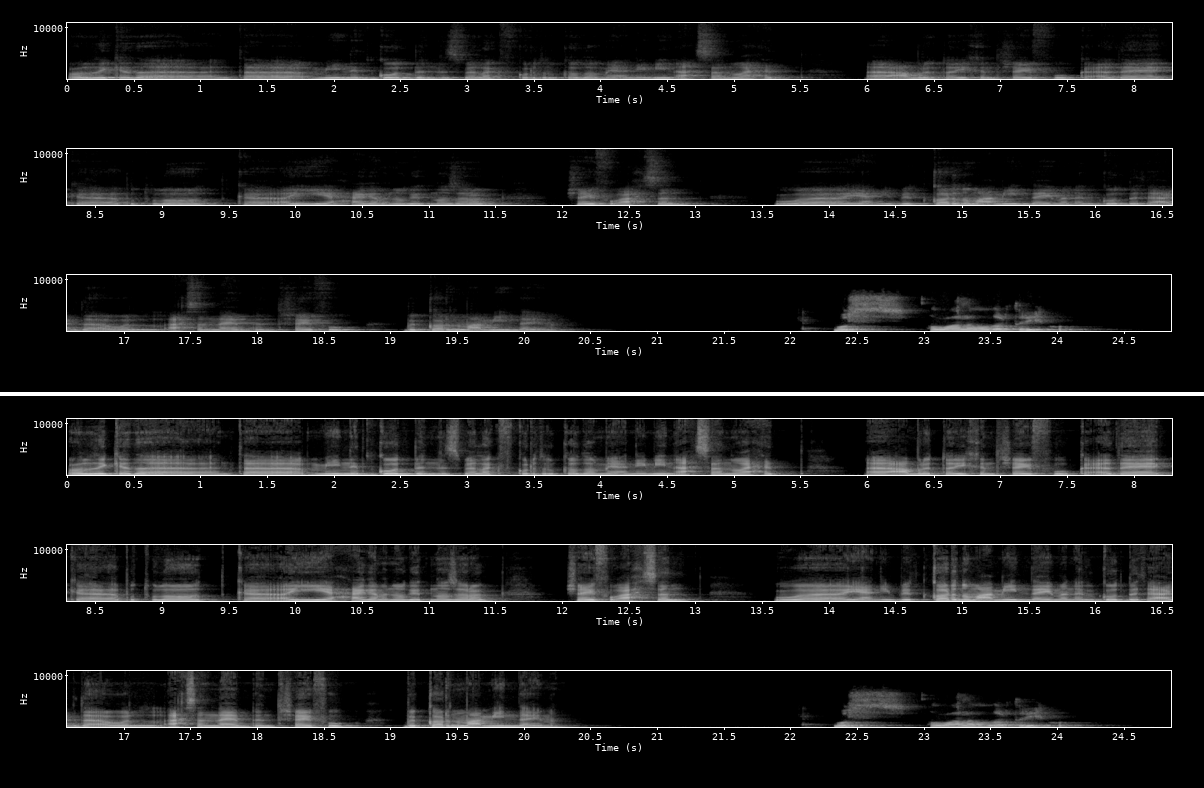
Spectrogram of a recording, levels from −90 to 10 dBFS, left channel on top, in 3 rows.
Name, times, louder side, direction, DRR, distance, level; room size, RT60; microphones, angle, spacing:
voice 1, 0.0-5.4 6.0-11.5 12.0-13.0 13.6-18.7 19.1-20.3, right 6 dB, 60° right, 0.3 m, -27 dB
voice 2, 22.3-24.0, left 2 dB, 25° left, 0.6 m, -27 dB
8.2 x 6.3 x 3.8 m
head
